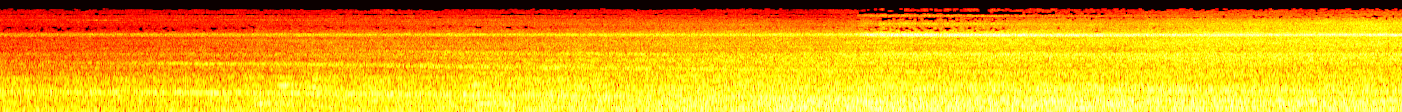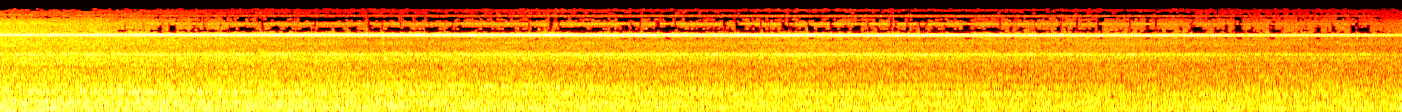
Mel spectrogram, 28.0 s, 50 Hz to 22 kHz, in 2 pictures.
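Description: E7-series Shinkansen pulling into the platform and slowing: a rumble that builds over the first several seconds, with a motor whine slowly falling in pitch as the train brakes. From about nine seconds in, a steady high squeal sits over it.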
